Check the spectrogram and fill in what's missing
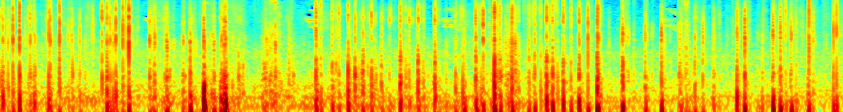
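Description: Long painted nails tap and scratch the surface of a small pink glitter vinyl zippered makeup pouch, held horizontally close to the microphone with both hands. Quick, sharp, dry taps with a low, thumpy body come in uneven bursts throughout. A brief stretch of steadier scratching sits in the middle.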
